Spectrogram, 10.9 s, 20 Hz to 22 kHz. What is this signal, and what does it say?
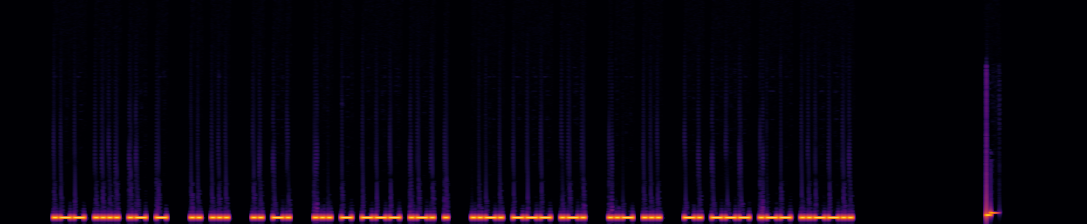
Morse code, heard as a keyed tone, about 34 wpm, 700 Hz. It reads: WHAT IS IN STORE FOR US NOW?
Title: Sentences from Top 1000 Words - Review Part 5 - 35wpm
